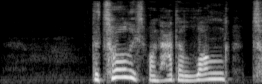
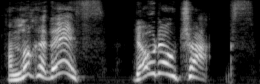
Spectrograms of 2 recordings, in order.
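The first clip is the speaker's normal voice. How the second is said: excited pirate; 8 semitones higher, slower than usual. A narrator's reading. Pirate lad finds tracks.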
